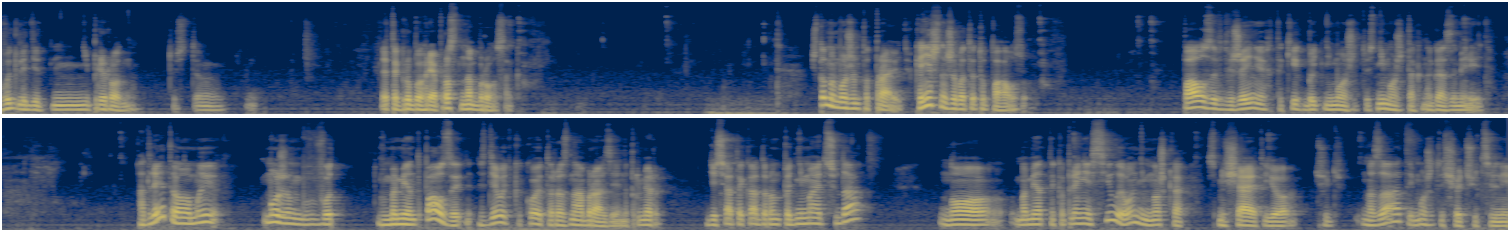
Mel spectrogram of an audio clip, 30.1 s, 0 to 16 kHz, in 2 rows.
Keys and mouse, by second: 5.0 click, 6.6-10.3 drag, 11.3 click, 14.4 click, 16.2-25.7 drag, 27.7 click, 29.4-30.1 drag.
